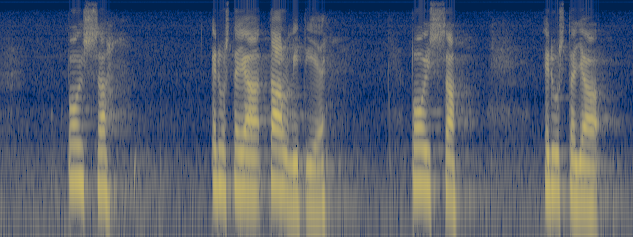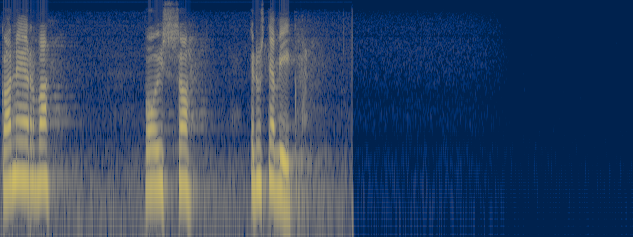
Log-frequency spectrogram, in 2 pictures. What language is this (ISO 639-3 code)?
fin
